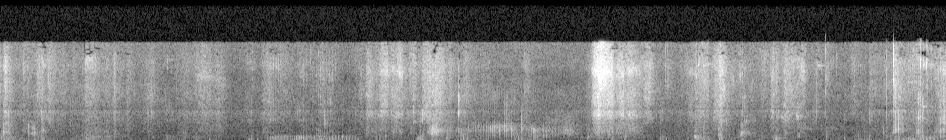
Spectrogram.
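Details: French bulldog playing rough with a toy rat, making low rasping growls mixed with snorts and scuffling sounds, with a sharp click near the six-second mark.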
